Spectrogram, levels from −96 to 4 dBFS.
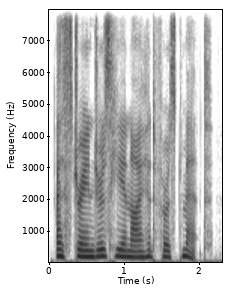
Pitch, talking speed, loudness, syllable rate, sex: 190 Hz, 210 wpm, -17 LUFS, 4.4 syllables/s, female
